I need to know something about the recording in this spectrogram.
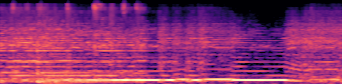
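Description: Guitar playing held chords without singing, the notes ringing out and dying away near the end.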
